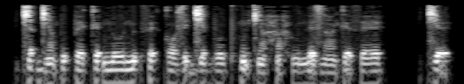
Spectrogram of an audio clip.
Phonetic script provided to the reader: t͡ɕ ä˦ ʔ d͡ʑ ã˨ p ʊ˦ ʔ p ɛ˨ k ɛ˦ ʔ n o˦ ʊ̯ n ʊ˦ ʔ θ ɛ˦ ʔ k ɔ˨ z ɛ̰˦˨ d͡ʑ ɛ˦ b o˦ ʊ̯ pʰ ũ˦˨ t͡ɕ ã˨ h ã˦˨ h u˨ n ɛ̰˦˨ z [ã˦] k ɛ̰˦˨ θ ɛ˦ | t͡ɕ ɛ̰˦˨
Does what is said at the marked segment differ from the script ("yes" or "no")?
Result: yes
